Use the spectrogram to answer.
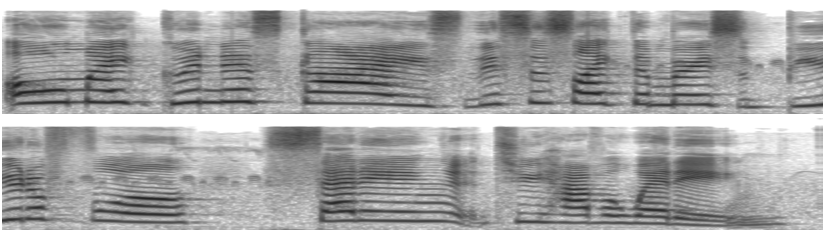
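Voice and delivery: real breathless-with-delight excitement; too excited. Real, not acted. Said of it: "too excited now. I'm sorry if I'm yelling".

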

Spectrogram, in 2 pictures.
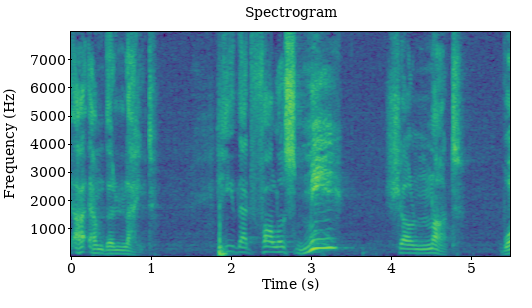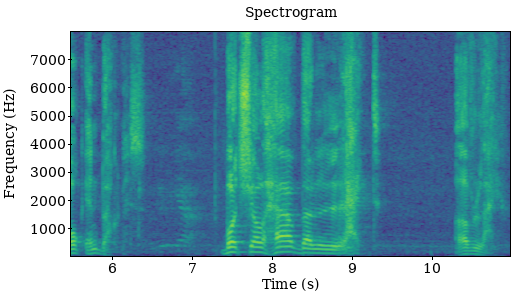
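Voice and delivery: slow, measured recitation; solemn scripture reading. Real, not acted. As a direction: let each word land.

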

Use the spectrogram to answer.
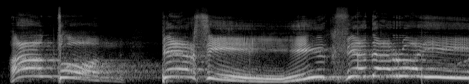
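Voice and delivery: long stretched name call; announcer shout. Acted. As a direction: draw out the fighter's name. Announcer calls fighter's name.

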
